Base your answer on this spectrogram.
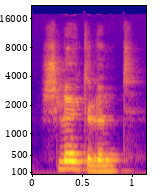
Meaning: present participle of sleutelen
- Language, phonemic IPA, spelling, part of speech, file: Dutch, /ˈsløtələnt/, sleutelend, verb, Nl-sleutelend.ogg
